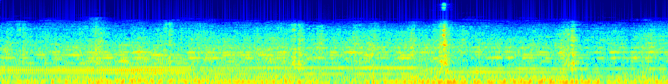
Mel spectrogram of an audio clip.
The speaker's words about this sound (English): It was so quiet, I could hear the clock ticking.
